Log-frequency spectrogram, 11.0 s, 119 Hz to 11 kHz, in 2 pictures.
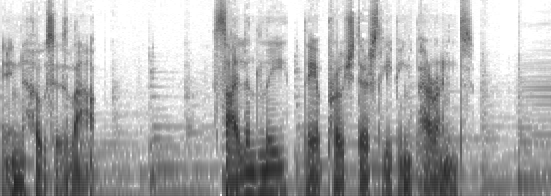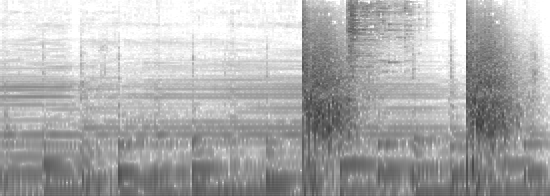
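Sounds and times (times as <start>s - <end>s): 
speech: 0.2s - 1.1s, 2.1s - 4.8s
glass of French doors shattering when struck by a fired pellet: 8.8s - 9.8s.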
